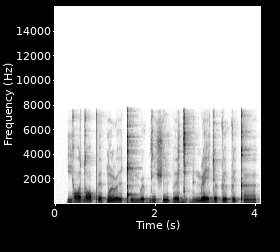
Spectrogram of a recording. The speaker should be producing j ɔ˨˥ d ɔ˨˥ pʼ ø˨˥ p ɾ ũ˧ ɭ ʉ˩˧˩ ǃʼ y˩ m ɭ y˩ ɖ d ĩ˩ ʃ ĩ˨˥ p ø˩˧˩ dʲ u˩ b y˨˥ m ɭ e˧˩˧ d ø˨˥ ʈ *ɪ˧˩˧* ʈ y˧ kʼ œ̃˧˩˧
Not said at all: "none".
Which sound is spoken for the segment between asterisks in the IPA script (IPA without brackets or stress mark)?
y˧˩˧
